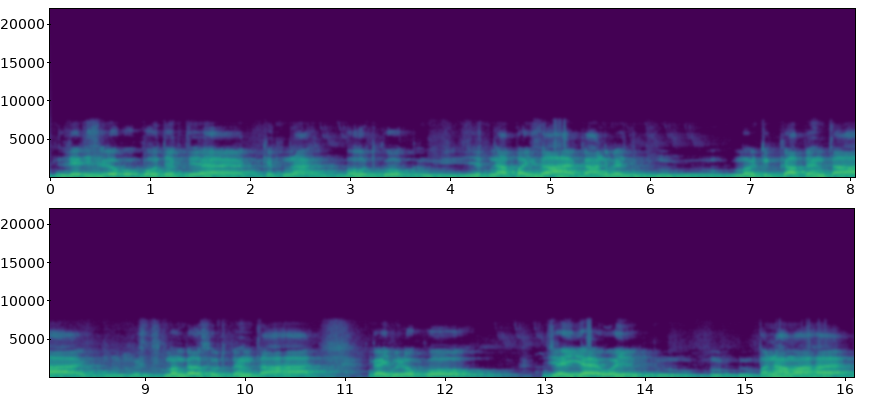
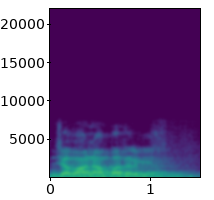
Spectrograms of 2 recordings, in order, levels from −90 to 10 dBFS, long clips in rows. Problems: constant background noise, echo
